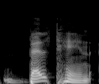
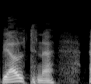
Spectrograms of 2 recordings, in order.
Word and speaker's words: Beltane: And it is associated with the festival of Beltane, as it's pronounced in the US, but Beltane as we know it in Ireland.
